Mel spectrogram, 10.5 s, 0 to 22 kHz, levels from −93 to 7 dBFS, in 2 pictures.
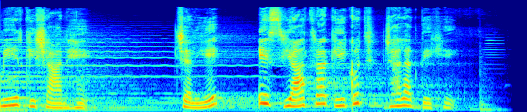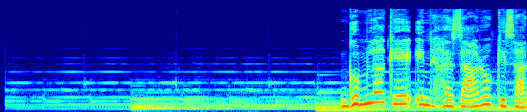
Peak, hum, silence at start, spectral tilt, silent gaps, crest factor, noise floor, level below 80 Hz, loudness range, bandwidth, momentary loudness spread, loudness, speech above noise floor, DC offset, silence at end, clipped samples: -4 dBFS; none; 0 s; -4 dB/octave; 5.12-5.31 s; 18 dB; -49 dBFS; -60 dBFS; 18 LU; 18 kHz; 22 LU; -20 LUFS; 29 dB; under 0.1%; 0 s; under 0.1%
